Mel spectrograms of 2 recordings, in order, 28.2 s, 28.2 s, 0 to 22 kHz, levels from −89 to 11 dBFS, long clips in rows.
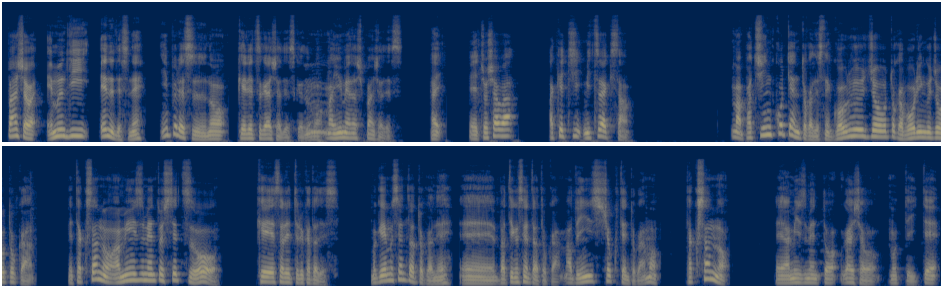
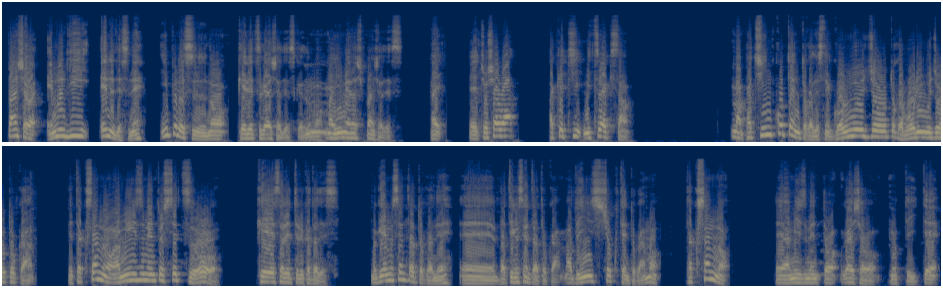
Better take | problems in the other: first | distortion; heavy; 8 dB below the speech

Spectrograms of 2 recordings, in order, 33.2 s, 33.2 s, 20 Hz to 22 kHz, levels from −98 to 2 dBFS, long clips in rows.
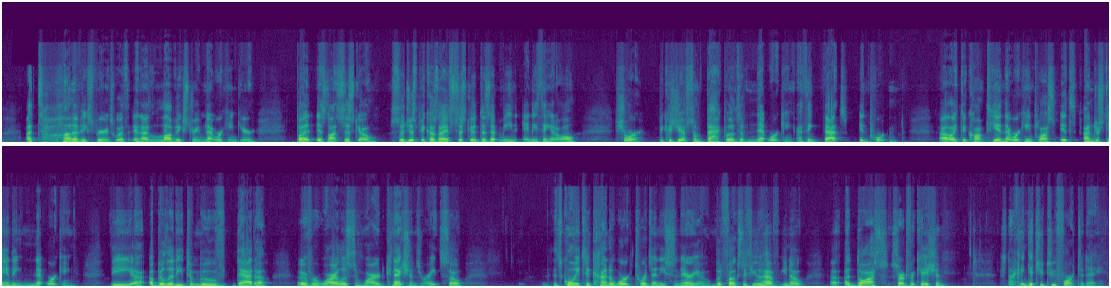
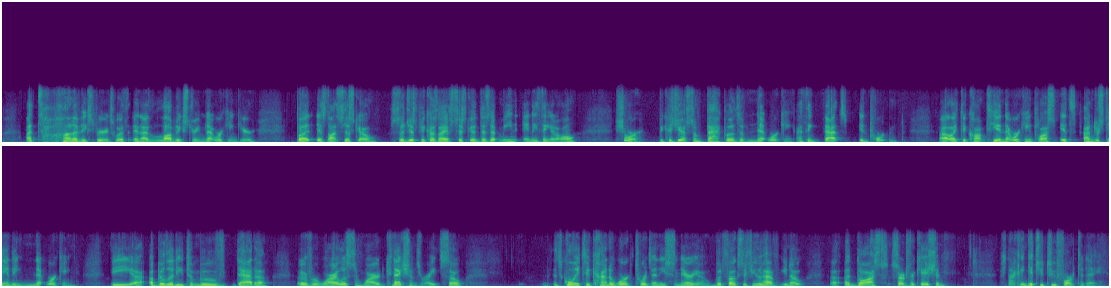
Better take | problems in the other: first | garbled, watery; badly; nothing above 8 kHz; slightly in the first

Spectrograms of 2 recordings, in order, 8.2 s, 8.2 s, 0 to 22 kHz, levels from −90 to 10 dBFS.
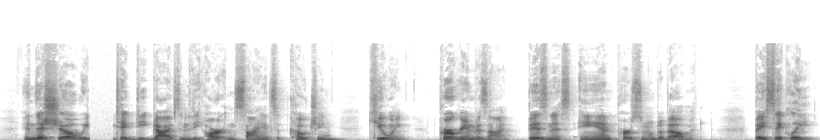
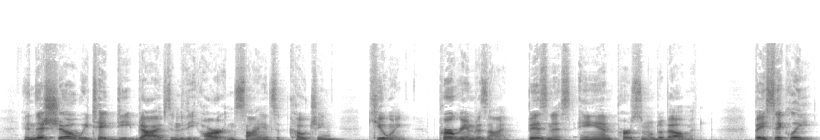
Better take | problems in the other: second | audio freezing; at 1 s

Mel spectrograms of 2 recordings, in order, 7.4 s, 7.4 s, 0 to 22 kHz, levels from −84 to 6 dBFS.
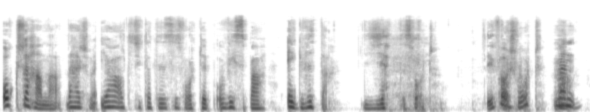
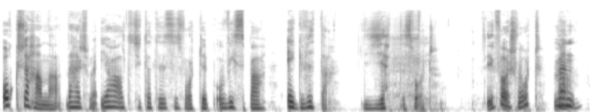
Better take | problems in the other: second | garbled, watery; slightly; nothing above 10.5 kHz

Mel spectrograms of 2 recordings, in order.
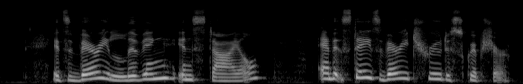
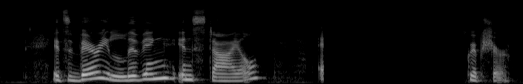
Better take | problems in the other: first | audio cutting out; at 3 s for 1.5 s

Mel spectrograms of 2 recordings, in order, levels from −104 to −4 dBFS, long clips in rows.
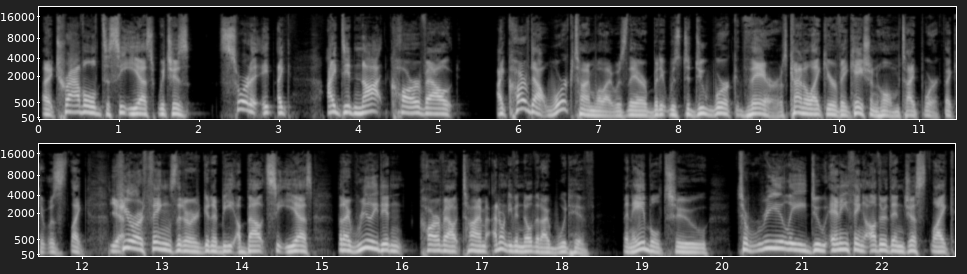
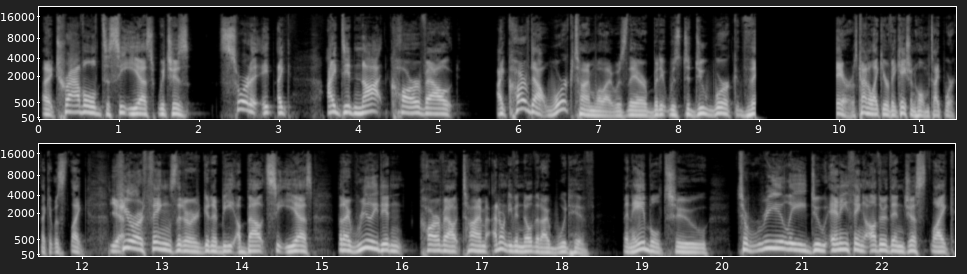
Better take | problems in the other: first | audio freezing; at 9 s for 1 s

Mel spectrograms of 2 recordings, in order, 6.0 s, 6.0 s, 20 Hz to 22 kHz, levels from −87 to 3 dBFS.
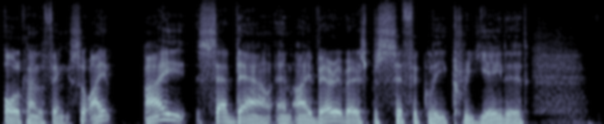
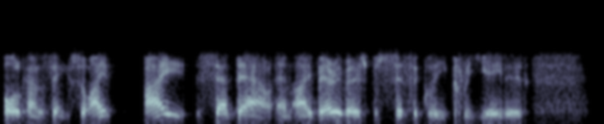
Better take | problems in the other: first | phone-call audio; poor line; nothing above 3.5 kHz

